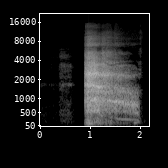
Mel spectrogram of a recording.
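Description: A man's long sigh, an audible breath out into a close microphone. It starts about a second in and fades away over a second.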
